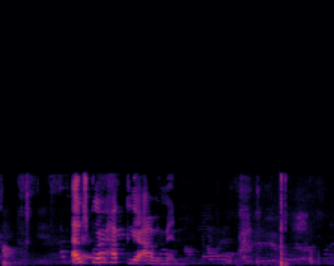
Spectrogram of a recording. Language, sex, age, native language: Icelandic, male, 10, Icelandic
